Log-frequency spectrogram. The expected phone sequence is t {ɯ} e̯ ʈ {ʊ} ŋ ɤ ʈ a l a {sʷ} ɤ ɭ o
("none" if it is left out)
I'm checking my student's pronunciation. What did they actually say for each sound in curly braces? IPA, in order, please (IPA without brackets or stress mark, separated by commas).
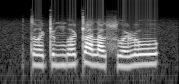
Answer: ɤ, ɯ, sʷ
